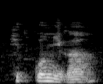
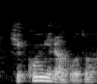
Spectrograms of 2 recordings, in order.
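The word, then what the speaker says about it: 引き込み: 일본어 발음으로는 히꼬미가 맞는 말입니다. 현장에서는 히꼼이라고도 하는데 이는 잘못된 말입니다.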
